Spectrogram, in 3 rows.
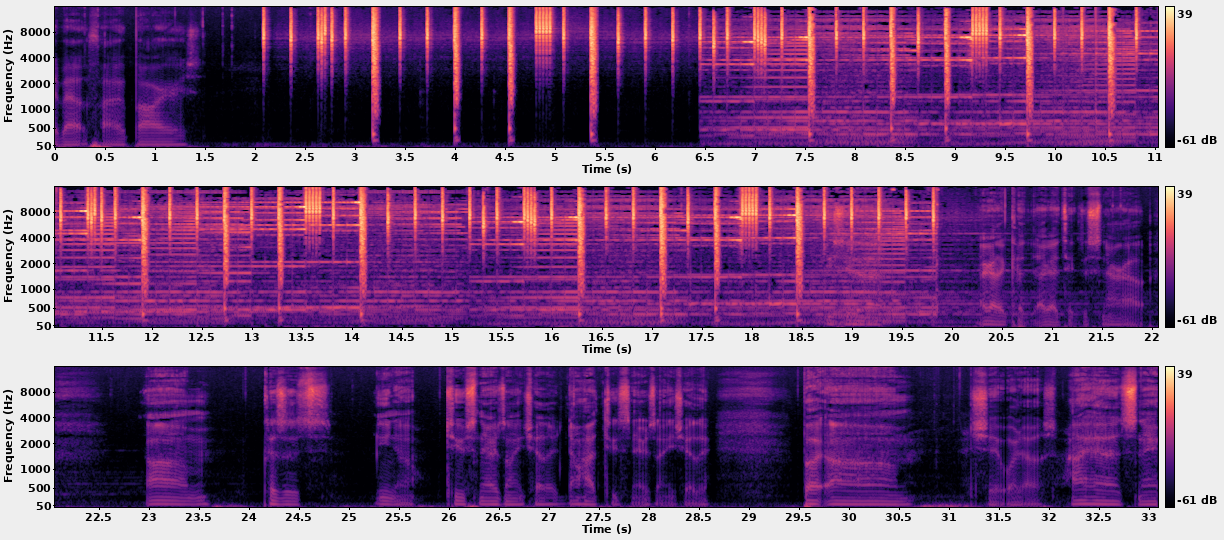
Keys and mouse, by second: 1.5 click, 2.3 click, 5.6-5.9 drag, 6.1 click, 7.5 F1, 7.5 click.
